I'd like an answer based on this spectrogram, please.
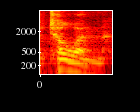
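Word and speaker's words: Toan: The towan is in there." And that is spelled T O A N. Towan.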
